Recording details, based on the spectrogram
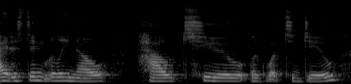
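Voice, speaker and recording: A woman with a Canadian accent, very deep and low in pitch, with ordinary pitch variation. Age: 20s. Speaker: fitness vlogger. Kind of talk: casual vlog monologue. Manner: hesitant, many fillers.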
